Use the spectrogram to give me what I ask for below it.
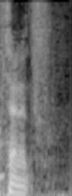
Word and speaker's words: lieutenant: So again, British versus lieutenants. Yep. They're spelled the same. Those crazy people down here. They're spelled the same. I think lieutenant makes more sense. That's actually how it's spelled. There's no F in lieutenant.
